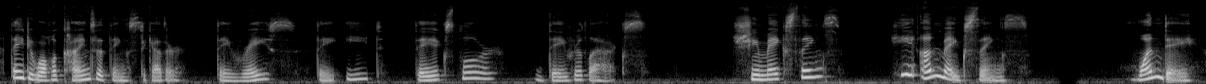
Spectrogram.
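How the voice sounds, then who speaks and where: A woman reading a children's picture book aloud in an expressive, deliberate storytelling manner, stretching words for emphasis. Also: a little high, gravelly. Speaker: storytime reader.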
